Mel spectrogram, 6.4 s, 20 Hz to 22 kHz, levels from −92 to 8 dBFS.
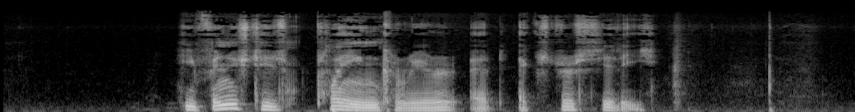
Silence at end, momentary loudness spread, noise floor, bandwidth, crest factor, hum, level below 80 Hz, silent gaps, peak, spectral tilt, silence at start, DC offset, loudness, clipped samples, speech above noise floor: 0.6 s; 22 LU; -66 dBFS; 14.5 kHz; 18 dB; none; -42 dBFS; none; -2 dBFS; -5.5 dB/octave; 1.35 s; under 0.1%; -19 LUFS; under 0.1%; 47 dB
